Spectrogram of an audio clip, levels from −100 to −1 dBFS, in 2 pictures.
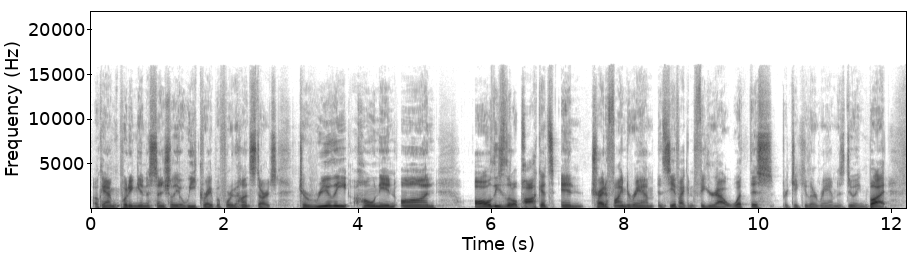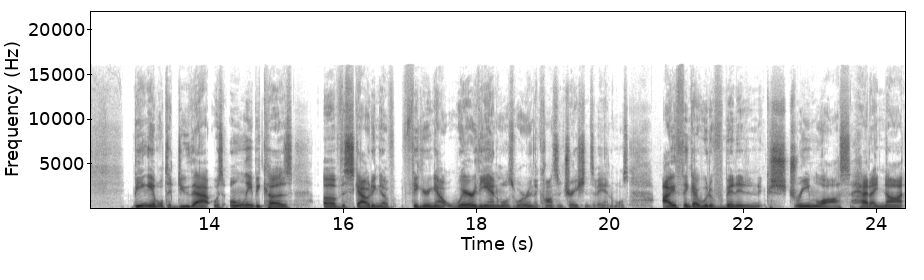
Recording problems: none

